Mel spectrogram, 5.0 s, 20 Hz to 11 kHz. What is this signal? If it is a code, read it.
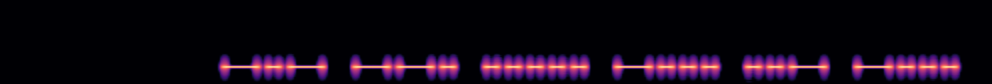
Morse code, heard as a keyed tone, about 24 wpm, 700 Hz. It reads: KG5BUB
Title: Speed Racing - USA Call Signs 22wpm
